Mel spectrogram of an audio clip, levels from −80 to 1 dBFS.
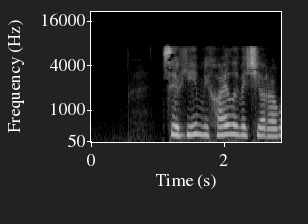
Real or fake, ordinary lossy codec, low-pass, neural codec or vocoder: fake; MP3, 32 kbps; 7.2 kHz; codec, 16 kHz in and 24 kHz out, 0.8 kbps, FocalCodec, streaming, 65536 codes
